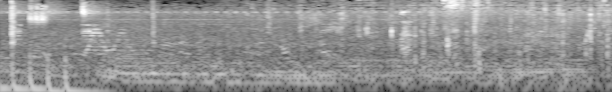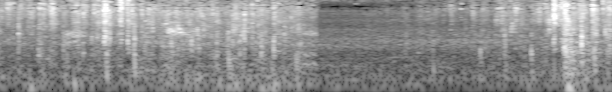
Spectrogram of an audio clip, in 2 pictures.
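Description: Soundtrack of a rap music video's intro playing back. A deep bass tone holds for about the first second, then gives way to a quieter stretch of short, sharp knocks and indistinct voices. It quiets further near the end, then a sharp hit comes just before the close.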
